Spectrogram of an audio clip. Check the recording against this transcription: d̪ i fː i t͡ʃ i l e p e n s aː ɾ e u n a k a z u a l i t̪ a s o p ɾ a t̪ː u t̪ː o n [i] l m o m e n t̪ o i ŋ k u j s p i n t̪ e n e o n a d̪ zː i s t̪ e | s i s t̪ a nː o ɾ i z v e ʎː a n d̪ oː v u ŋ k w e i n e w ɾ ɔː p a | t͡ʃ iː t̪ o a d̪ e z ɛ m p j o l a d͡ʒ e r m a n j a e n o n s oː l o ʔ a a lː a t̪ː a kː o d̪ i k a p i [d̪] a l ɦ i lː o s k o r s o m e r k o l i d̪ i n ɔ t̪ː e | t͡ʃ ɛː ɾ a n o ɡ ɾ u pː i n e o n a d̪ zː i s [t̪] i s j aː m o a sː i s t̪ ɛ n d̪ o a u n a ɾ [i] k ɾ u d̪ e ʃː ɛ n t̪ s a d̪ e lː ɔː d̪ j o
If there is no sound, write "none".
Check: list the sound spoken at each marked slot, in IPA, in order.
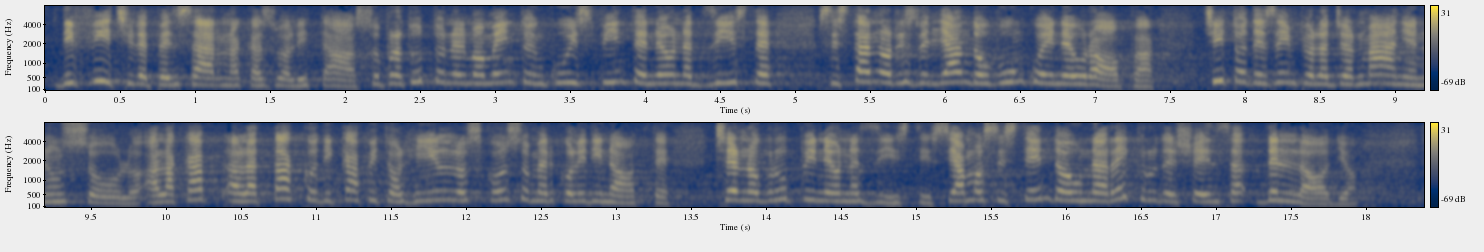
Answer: e, t̪, t̪, e

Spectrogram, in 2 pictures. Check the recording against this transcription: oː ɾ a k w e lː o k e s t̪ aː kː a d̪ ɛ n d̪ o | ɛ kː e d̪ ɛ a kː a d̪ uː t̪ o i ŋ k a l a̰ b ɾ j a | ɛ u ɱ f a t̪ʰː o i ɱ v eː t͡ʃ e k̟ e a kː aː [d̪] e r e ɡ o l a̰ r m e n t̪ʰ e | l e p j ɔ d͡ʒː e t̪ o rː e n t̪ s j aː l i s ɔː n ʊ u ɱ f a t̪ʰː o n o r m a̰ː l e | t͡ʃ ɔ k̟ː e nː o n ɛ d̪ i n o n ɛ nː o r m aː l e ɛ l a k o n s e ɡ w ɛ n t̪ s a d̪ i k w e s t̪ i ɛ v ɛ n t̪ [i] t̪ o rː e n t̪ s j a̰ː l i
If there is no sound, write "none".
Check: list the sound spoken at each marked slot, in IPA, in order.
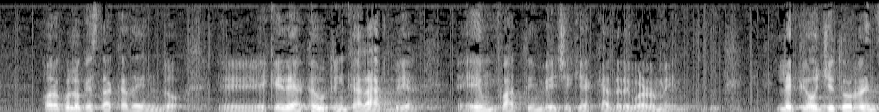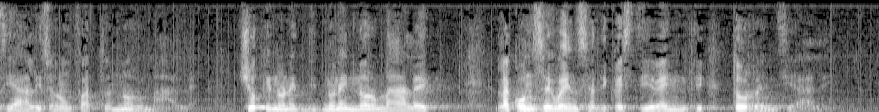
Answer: d̪, i

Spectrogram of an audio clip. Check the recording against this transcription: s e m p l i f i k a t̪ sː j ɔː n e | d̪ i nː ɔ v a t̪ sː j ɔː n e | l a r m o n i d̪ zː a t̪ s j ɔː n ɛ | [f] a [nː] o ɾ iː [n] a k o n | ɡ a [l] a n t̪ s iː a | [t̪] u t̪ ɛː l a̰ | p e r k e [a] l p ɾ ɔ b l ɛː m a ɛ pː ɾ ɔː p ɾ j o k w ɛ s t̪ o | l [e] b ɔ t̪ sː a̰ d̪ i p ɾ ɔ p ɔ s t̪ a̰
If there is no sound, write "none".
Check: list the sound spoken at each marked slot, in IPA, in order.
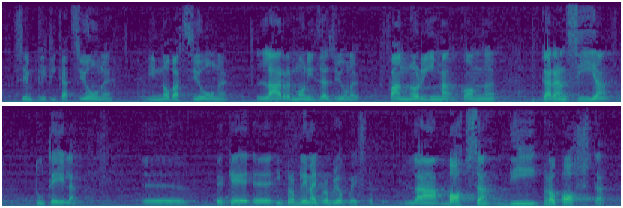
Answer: f, nː, m, ɾ, t̪, i, a

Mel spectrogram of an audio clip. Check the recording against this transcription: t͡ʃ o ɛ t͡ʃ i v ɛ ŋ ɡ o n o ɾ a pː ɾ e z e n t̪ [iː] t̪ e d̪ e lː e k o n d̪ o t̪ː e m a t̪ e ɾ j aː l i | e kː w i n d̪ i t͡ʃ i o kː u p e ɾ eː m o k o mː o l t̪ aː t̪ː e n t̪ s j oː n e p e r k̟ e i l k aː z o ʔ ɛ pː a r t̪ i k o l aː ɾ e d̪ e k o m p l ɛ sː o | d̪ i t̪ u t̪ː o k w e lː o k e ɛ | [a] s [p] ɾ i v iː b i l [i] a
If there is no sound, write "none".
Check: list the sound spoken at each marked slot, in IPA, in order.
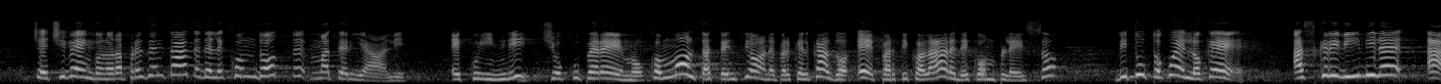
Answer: aː, a, k, e

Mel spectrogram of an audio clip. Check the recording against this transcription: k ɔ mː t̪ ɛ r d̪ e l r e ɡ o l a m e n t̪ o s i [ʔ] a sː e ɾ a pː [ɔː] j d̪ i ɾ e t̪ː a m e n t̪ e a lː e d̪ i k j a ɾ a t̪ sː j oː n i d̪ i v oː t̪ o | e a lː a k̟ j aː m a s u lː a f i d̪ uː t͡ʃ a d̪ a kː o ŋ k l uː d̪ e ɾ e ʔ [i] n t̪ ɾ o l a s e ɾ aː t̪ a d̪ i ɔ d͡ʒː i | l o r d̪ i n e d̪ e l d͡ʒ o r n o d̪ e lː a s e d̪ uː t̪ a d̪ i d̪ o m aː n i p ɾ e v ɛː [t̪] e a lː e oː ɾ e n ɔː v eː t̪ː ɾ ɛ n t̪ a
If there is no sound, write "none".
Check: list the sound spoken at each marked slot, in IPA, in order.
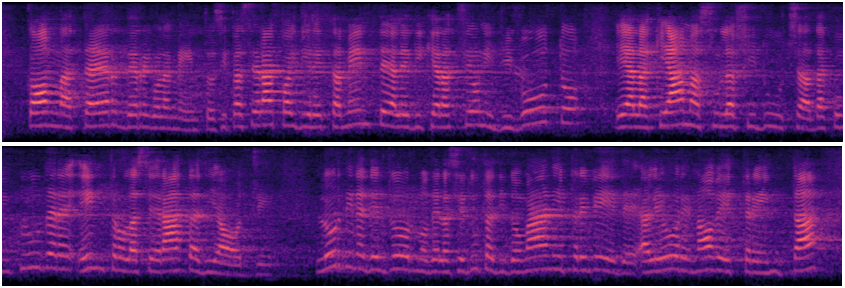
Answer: p, ɔ, e, d̪

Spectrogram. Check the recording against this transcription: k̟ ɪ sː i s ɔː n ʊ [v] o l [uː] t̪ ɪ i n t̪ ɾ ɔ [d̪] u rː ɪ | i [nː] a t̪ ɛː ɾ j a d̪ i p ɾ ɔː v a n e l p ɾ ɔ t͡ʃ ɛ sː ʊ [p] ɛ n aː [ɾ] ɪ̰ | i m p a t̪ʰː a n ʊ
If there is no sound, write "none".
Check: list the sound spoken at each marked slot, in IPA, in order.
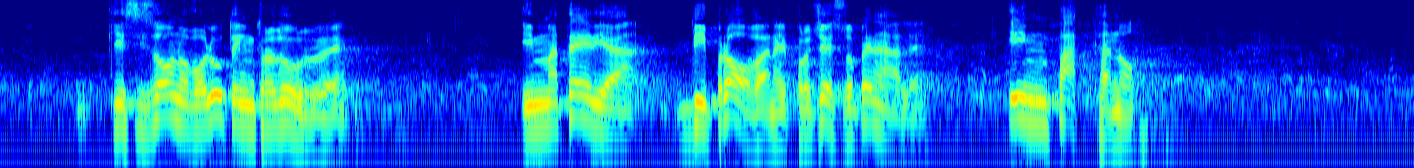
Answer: v, uː, d̪, mː, p, l

